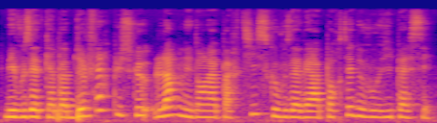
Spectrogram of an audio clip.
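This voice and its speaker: A woman's voice: mid-range voice, quick pace, a little mellow. Stuffy-nosed woman reading tarot. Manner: hesitant, many fillers and restarts. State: stuffy nose from a cold. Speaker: tarot card reader. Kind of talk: casual spoken tarot reading to viewers.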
